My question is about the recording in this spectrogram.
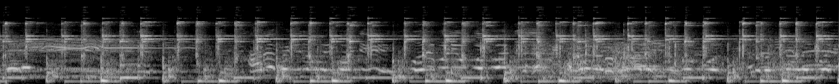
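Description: Therukoothu folk-theatre ensemble music. A hand drum plays pitched low strokes in a quick, steady rhythm, with sharp clicks on top and small hand cymbals ringing high. A wavering melody line runs above.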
